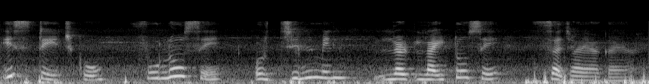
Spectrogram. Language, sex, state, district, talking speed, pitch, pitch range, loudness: Hindi, female, Madhya Pradesh, Dhar, 110 wpm, 245 Hz, 215-310 Hz, -19 LUFS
